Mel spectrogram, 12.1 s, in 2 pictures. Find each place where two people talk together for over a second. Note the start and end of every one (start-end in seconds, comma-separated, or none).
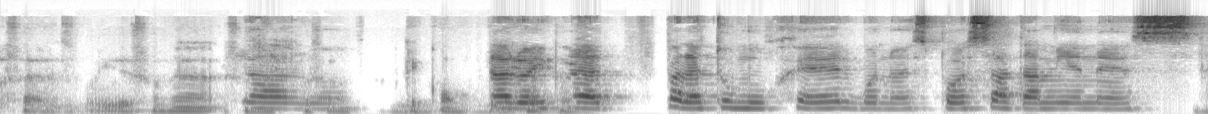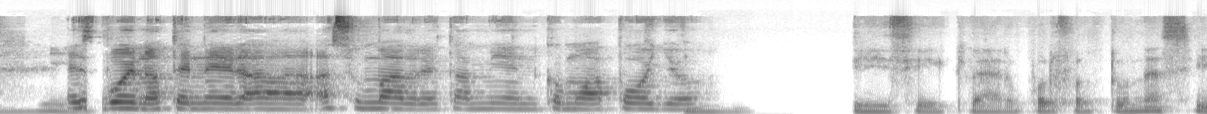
none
